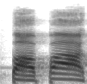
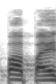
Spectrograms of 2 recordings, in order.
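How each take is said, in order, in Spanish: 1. El acento está en la última sílaba. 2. El acento está en la primera sílaba. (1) "con acento en la A" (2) "no es papá"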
